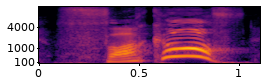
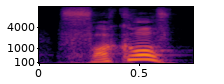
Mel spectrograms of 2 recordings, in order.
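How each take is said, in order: First: Very high, loud comic yell; high-pitched fed-up holler; exasperated shout. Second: High-pitched annoyed dismissal; exasperated but not shouted; irritated retort. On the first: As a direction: explode at the nagging gadget. Loses temper with the watch. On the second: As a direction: brush it off, voice pitched up. First retort to the watch. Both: Acted.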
